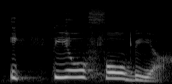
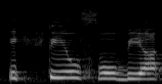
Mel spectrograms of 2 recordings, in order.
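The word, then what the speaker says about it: ichthyophobia: That's called as ichthopia. Iopobia is fear of fish. I c h y o and then phobia.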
